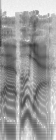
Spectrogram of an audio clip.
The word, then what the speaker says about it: Ouya: And I believe it's pronounced Ouya. – Ouya. – Exactly right.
